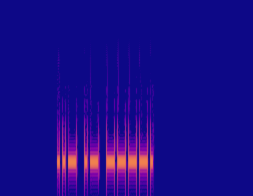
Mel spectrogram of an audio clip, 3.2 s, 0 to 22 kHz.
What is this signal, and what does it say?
Morse code, heard as a keyed tone, about 34 wpm, 700 Hz. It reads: UA9
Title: Callsign Prefixes for Top 50 DXCC - 35wpm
